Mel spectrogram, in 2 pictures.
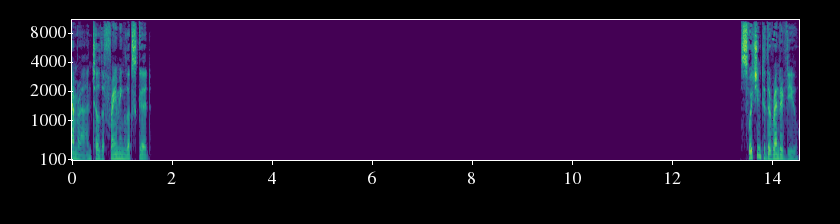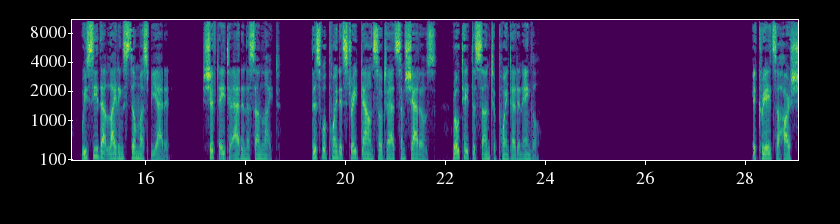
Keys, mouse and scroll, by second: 2.0 g, 5.4 r, 12.4 click, 14.7-15.4 middle drag, 16.9 shift+a, 20.0-20.3 middle drag, 20.3 r, 23.1 r, 25.1 r, 27.3-27.8 middle drag.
